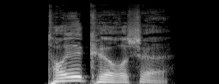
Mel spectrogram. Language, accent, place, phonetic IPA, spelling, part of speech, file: German, Germany, Berlin, [ˈtɔlˌkɪʁʃə], Tollkirsche, noun, De-Tollkirsche.ogg
- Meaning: deadly nightshade, Atropa belladonna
